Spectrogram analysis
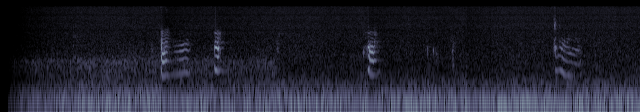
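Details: Male domestic cat mumbling to himself while hunting birds on a patio: short, chirpy, slightly falling murmurs in clusters around two, three, five and seven seconds, over a constant low rumbling background.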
